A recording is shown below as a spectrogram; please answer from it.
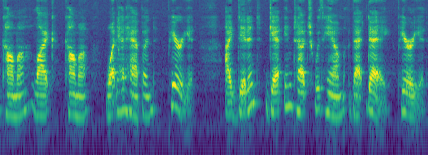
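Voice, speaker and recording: Woman, low-pitched, heavy vocal fry, dictating a statement word by word with the punctuation spoken aloud. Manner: speaks punctuation marks aloud in a flat dictating way. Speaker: person giving a statement.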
